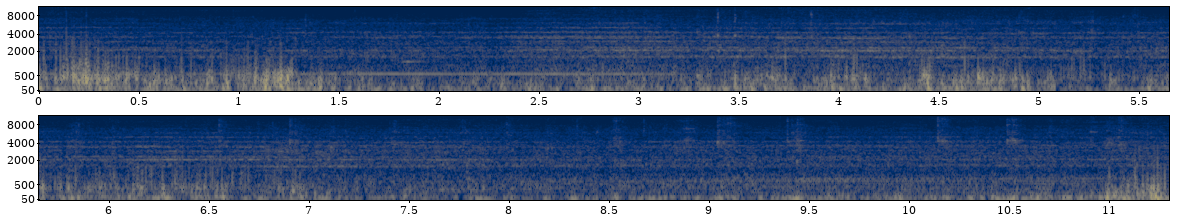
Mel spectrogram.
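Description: Passenger coaches of a long-distance train rolling past on the rails: a steady rumble of wheels on track with bursts of wheel clatter, loudest at the start and again about four seconds in.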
